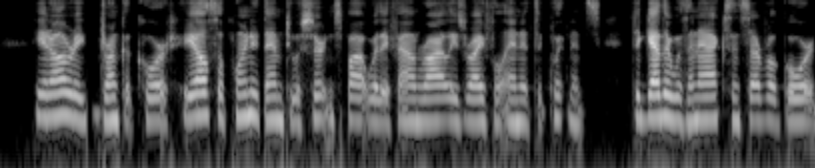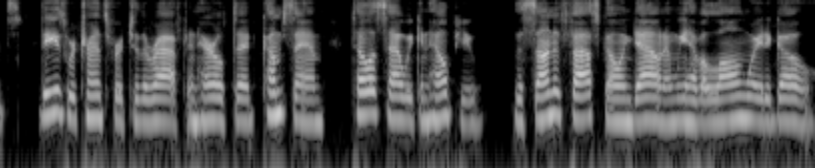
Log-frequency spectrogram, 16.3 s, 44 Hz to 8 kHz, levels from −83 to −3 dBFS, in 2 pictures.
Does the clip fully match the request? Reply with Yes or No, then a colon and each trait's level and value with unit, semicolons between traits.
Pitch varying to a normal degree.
No: narrow, 1.9 semitones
